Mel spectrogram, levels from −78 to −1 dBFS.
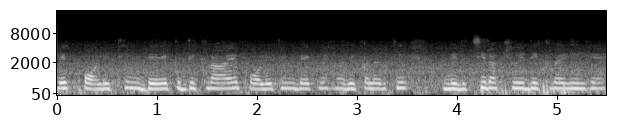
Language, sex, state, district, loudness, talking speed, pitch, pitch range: Hindi, female, Chhattisgarh, Bastar, -15 LUFS, 185 wpm, 235 Hz, 220-240 Hz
